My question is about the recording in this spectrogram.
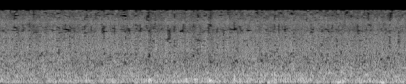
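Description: Flash-flood water rushing across a road: a loud, steady wash of water noise with no breaks.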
